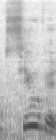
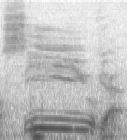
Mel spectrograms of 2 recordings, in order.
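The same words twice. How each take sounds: First: Said in the usual way. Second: Silvia with a long, high first syllable; stress on SIL. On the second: Shown as a demonstration. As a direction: stretch and raise the Sil in Silvia. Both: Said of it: "qual é a sílaba tônica".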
